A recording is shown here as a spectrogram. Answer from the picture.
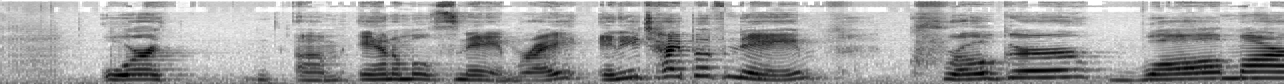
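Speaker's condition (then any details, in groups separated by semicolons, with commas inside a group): No condition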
